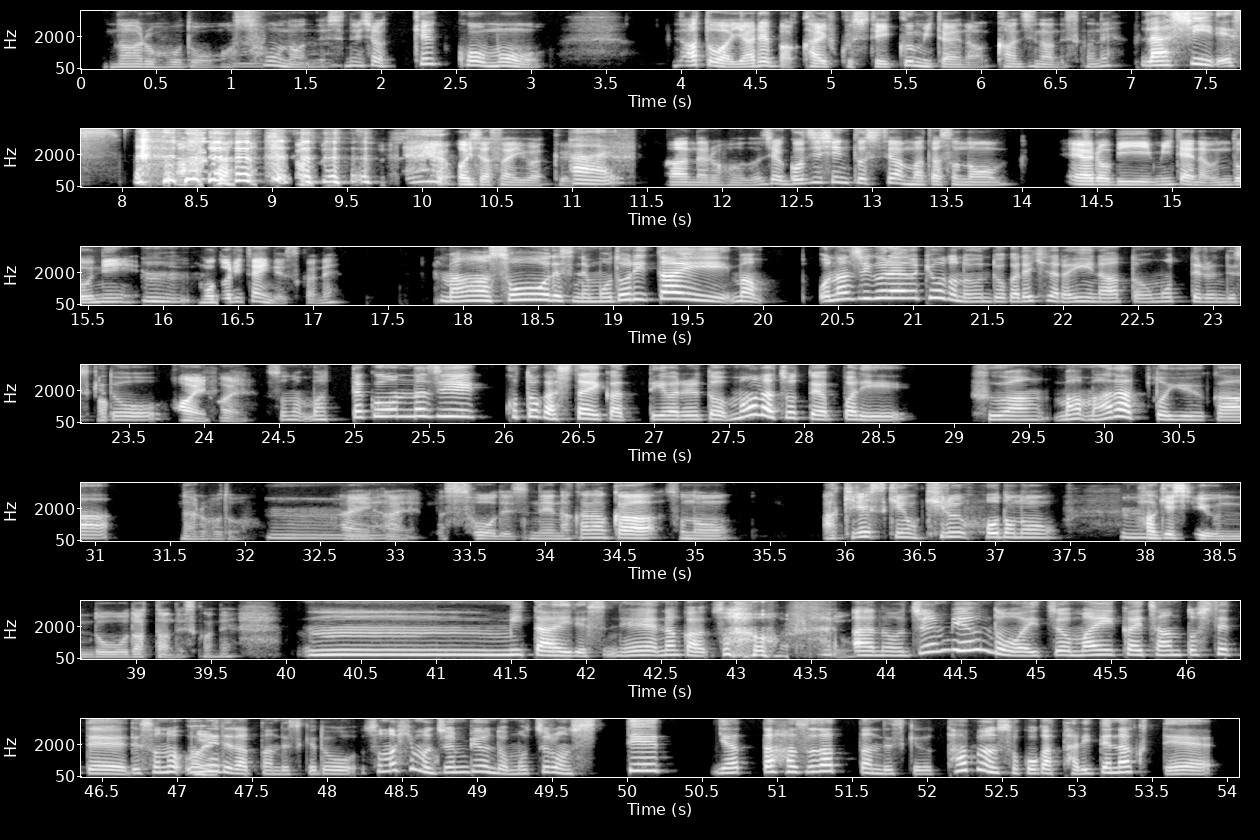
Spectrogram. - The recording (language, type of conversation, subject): Japanese, advice, 長いブランクのあとで運動を再開するのが怖かったり不安だったりするのはなぜですか？
- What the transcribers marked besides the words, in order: laugh; laughing while speaking: "その"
